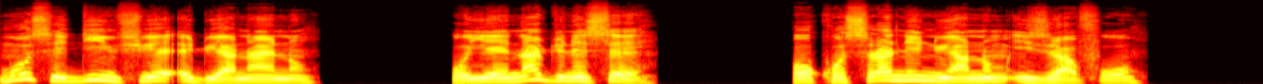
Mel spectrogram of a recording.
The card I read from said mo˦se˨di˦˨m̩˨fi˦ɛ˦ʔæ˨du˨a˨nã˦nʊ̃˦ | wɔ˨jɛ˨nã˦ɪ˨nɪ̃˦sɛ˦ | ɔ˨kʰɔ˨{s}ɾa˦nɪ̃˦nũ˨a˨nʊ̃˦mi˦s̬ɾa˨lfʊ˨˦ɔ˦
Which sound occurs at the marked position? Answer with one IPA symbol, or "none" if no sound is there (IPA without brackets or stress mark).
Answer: s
